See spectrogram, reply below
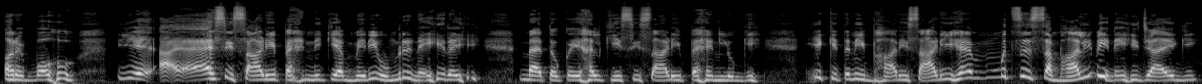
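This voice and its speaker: A woman's voice: mid-range voice, animated, slow, no echo, clean studio sound. Woman acting a grumbling elderly mother-in-law. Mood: protesting. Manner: complaining, protesting.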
